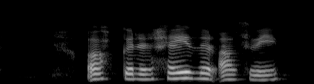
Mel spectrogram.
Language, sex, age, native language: Icelandic, female, 10, Icelandic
